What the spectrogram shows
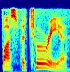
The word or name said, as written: phosphaturia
